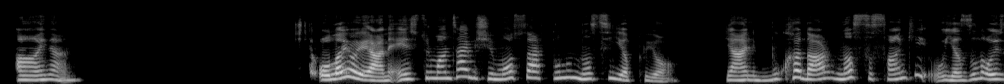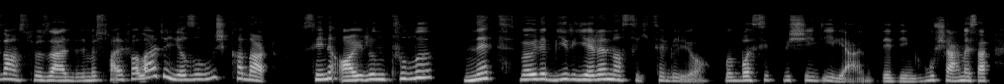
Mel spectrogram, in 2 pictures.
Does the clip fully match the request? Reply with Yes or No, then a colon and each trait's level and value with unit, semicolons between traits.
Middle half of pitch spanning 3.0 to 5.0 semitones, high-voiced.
No: wide, 5.4 semitones; high, 220 Hz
